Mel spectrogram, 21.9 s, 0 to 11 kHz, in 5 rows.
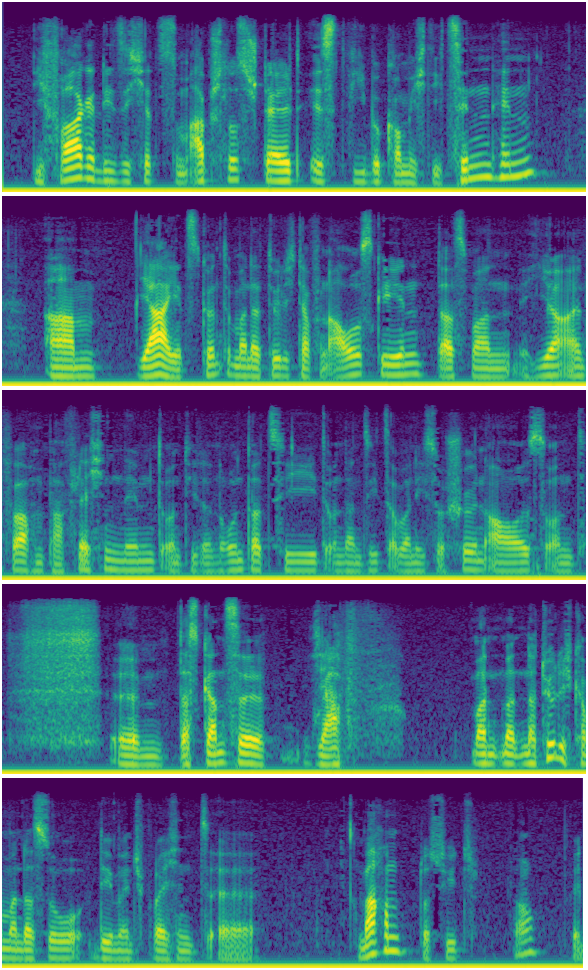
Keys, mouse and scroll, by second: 4.8-6.5 middle drag, 7.2 click, 8.4-11.3 right drag, 10.3 click, 14.7-16.4 middle drag, 16.5 middle click, 17.7 click, 19.9 ctrl+z, 21.0 ctrl+z.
